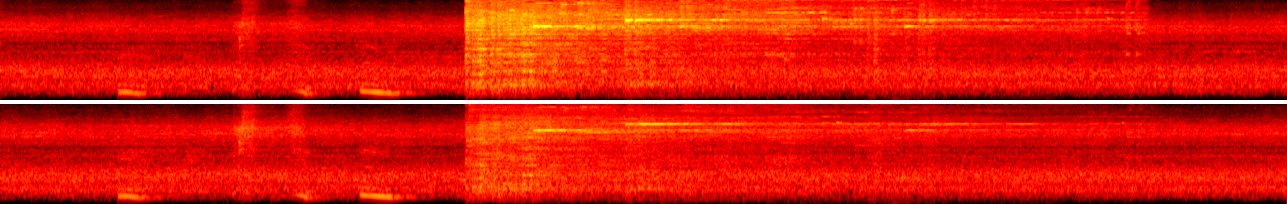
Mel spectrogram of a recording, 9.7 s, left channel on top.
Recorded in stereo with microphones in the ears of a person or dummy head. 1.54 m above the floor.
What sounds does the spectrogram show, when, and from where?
0.9 s crying: 15° right (ahead or behind), 1.6 m
3.5 s dishes clattering: 70° left (ahead or behind), 3 m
